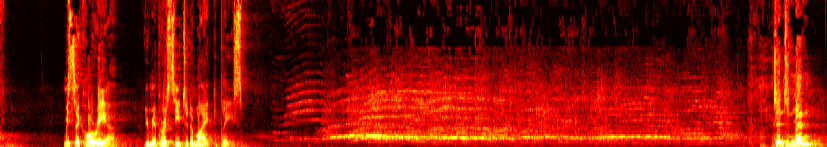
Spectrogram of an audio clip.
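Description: A young man speaks loudly into a microphone, heard through loudspeakers in a large hall.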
